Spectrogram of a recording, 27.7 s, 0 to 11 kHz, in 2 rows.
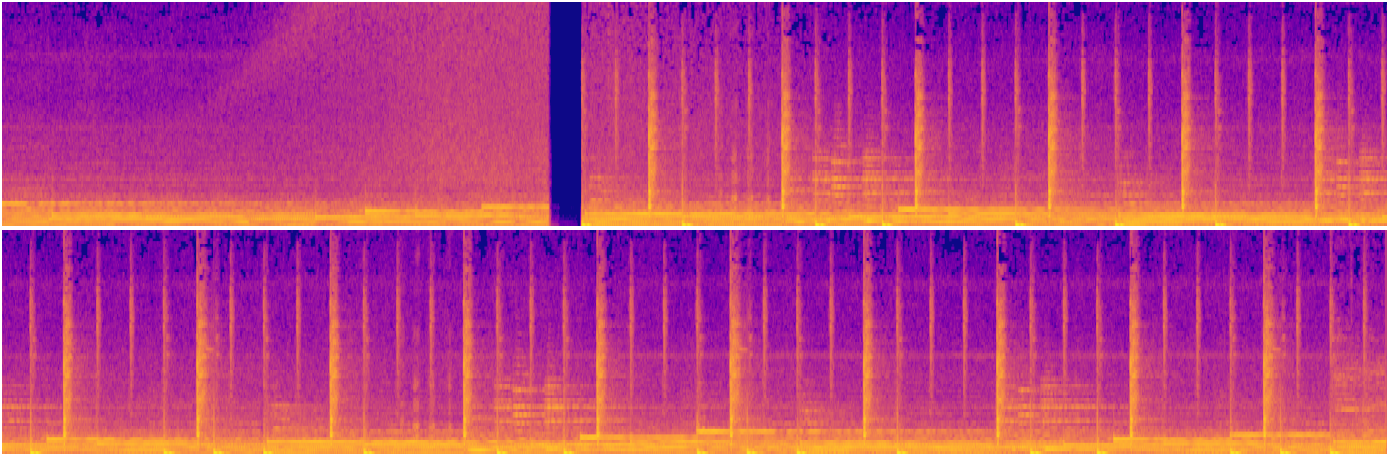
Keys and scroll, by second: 2.9 space, 4.4 space, 6.6 space, 8.5 space.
